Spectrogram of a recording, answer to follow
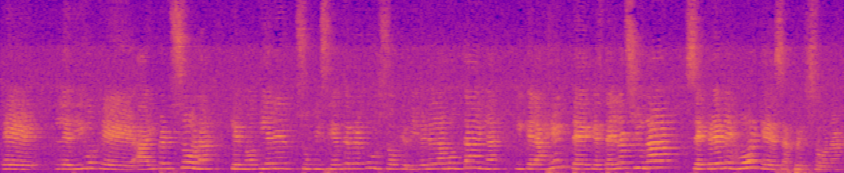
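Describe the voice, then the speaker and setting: High-voiced Mexican woman preaching in an echoey church. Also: slow pace, few pauses, a little mellow. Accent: Mexican Spanish, Guerrero. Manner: punctuates with "amen" and praise phrases, addresses listeners as brother. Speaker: church Bible lesson teacher. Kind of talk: preached Bible lesson. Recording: very echoey hall, mic at a distance, faint hiss.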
